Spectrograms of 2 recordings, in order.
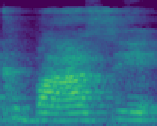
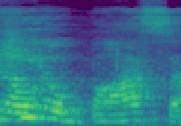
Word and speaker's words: kielbasa: I've always said kibasi. I know I'm Polish, but I always say kibasi. Okay. I think a lot of Pittsburgh people say kibasi. I say even kielbasa. I know that's how it's spelled.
